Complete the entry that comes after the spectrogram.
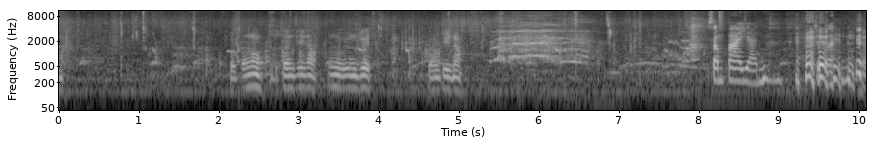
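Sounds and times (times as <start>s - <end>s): rooster crowing: 5.3s - 8.2s.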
